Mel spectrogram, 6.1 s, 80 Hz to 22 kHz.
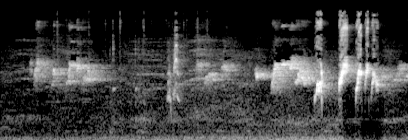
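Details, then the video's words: Kích bổi song of a red-whiskered bulbul, used to provoke birds into singing: quiet gurgled and warbled phrases build to a cluster of loud, sharp, chirping notes near the end. "Chào mào kích bổi cực mạnh. Nghe là hót 100%"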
